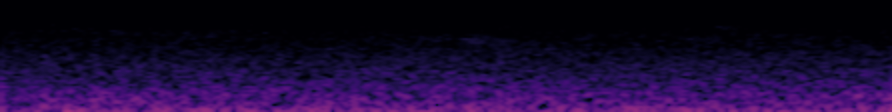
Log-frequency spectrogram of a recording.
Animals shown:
forest ambience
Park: Marsh-Billings-Rockefeller National Historical Park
